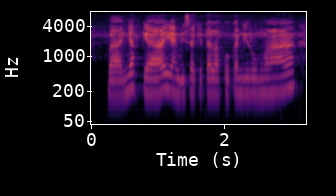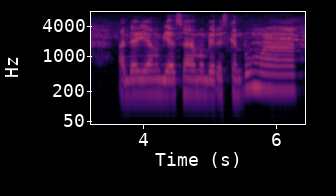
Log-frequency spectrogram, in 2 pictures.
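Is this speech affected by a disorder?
No.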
